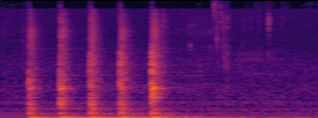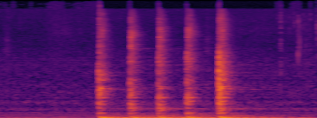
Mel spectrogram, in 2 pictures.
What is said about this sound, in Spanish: Se acercó sigilosamente, paso a paso, hasta llegar a la puerta. Quiso ser cortés con el monstruo, así que llamó a la puerta.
